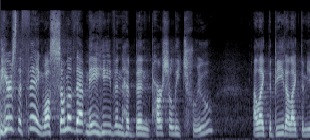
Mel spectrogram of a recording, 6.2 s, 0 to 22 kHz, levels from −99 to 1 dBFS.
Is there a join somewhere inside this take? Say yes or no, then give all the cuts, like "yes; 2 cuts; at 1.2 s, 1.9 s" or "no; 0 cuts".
no; 0 cuts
